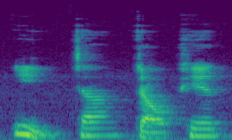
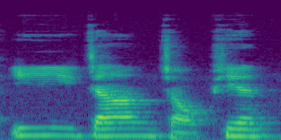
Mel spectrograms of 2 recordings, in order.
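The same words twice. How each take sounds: First: Yi is said in a changed tone. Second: Yi keeps its original first tone. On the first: The speaker calls it right. "We will say it like" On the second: The speaker calls it wrong. "So we will not say it like"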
